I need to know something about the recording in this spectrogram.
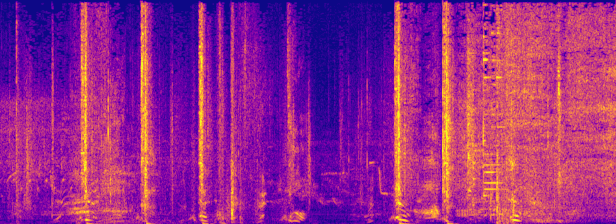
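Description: Weapons clash and strike in a fight with sharp hits.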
